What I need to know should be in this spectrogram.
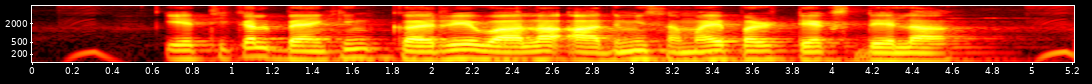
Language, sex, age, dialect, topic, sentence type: Bhojpuri, male, 18-24, Southern / Standard, banking, statement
